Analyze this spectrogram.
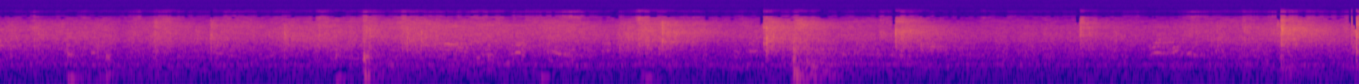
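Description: Hockey sticks and pucks clack and thud against the ice and boards.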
